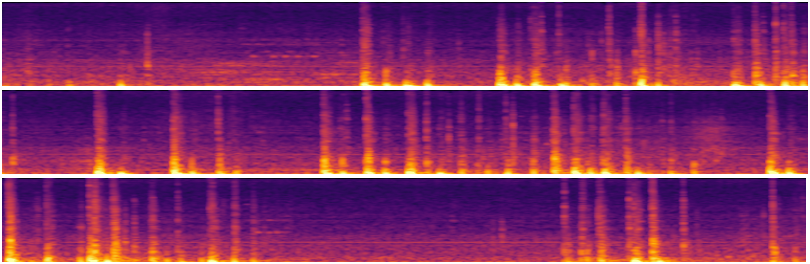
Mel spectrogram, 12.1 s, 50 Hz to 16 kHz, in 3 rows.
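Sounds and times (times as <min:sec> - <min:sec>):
typing on computer keyboard: 0:01.8 - 0:09.5, 0:10.8 - 0:12.0.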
